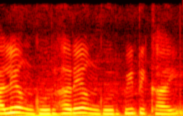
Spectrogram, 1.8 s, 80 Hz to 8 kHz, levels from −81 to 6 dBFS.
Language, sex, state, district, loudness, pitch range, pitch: Hindi, female, Chhattisgarh, Bastar, -13 LUFS, 255-300 Hz, 280 Hz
